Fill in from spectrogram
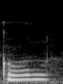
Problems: none marked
